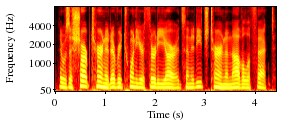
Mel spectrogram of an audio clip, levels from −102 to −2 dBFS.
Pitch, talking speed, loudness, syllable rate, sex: 140 Hz, 245 wpm, -19 LUFS, 5.9 syllables/s, male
